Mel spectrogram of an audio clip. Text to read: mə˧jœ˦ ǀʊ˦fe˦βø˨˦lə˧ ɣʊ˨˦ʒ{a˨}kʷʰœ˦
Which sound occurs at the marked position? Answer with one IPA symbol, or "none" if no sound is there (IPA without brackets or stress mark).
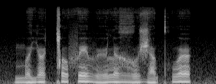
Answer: a˨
